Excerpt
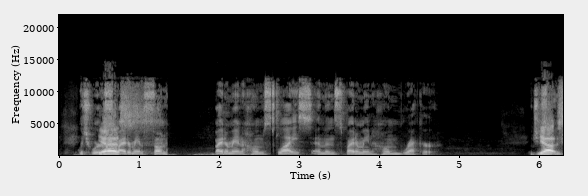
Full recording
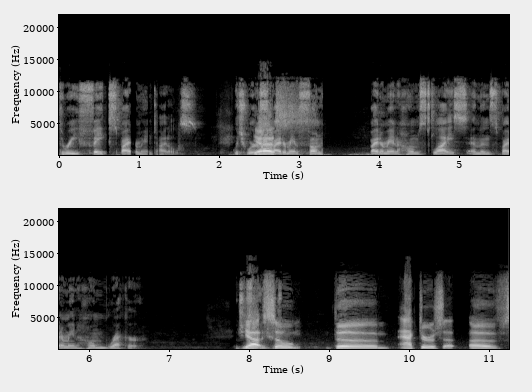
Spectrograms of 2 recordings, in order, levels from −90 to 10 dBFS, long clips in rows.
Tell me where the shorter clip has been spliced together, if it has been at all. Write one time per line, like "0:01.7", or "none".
none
